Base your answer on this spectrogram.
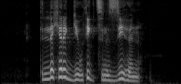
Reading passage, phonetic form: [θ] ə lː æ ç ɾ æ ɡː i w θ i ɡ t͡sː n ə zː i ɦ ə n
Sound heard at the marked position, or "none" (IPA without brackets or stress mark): θ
